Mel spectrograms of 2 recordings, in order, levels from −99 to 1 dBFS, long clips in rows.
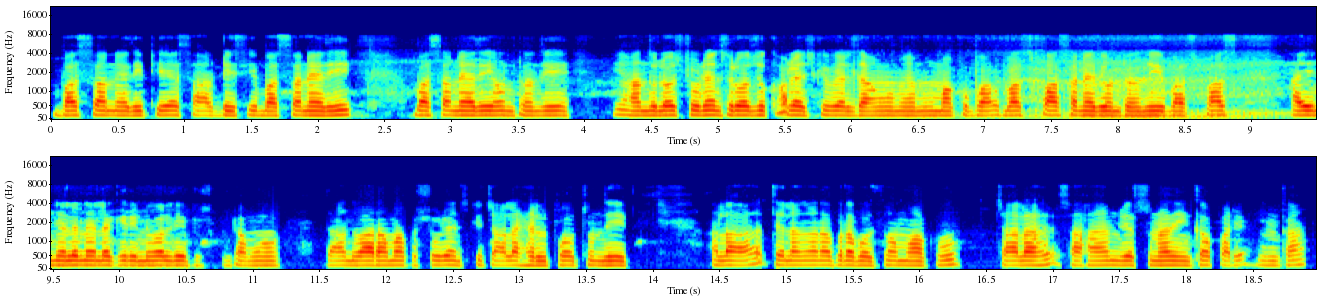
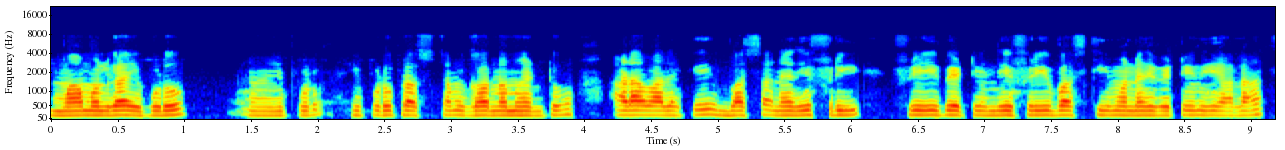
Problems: none marked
